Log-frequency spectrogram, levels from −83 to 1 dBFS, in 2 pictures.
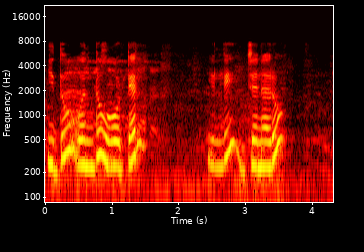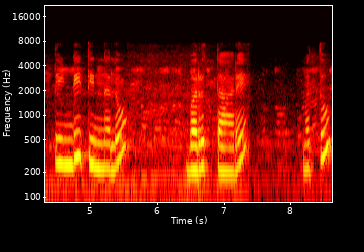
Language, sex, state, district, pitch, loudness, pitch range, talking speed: Kannada, female, Karnataka, Mysore, 255 Hz, -26 LUFS, 230-315 Hz, 70 wpm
